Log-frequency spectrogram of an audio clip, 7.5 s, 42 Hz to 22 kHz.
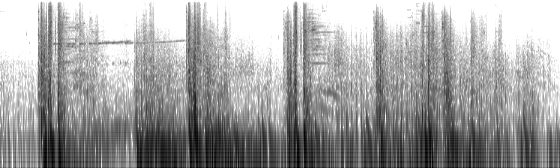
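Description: Sniper gunshots in the video game Black Ops 6, sounding as several loud, separate cracking blasts spaced a second or so apart over a rumbling background of other gunfire.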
